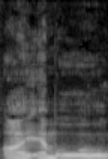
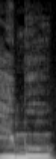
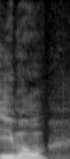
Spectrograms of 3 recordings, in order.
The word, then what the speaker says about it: Imoo: the way it's spelled, I get a lot of Emu and, which I get because the way it looks. And actually in Japanese, the double O, you say every syllable, every vowel, so it's actually Imo. So that sounds kind of funny though. It sounds like I don't know how to speak. So I go with Emo, and I'm going to put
